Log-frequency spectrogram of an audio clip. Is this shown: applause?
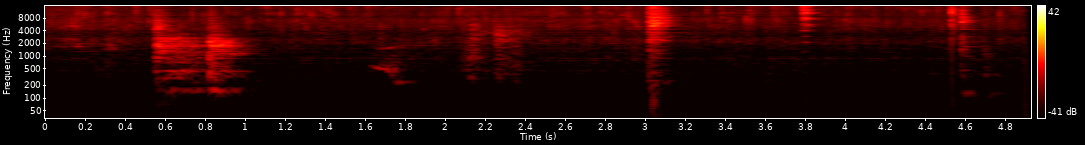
no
